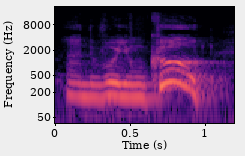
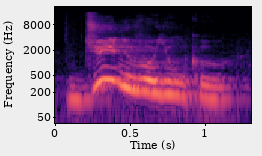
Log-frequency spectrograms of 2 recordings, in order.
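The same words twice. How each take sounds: First: Said in the usual way. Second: Du punched louder, as in only one; stress on Du. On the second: Shown as a demonstration. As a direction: hit Du in "Du nouveau Yonko". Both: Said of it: "Donc il n'y en a qu'un seul".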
